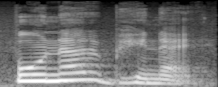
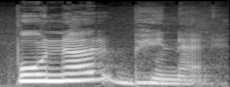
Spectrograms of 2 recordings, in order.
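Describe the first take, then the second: Both takes have the same delivery.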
